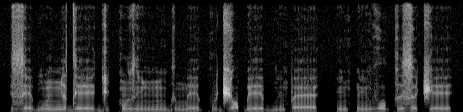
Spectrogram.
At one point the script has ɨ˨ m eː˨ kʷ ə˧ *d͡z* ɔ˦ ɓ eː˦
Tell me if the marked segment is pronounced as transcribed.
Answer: no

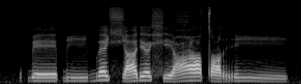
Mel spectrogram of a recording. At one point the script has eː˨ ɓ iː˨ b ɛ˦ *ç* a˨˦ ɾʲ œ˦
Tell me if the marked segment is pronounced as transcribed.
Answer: yes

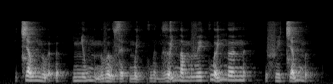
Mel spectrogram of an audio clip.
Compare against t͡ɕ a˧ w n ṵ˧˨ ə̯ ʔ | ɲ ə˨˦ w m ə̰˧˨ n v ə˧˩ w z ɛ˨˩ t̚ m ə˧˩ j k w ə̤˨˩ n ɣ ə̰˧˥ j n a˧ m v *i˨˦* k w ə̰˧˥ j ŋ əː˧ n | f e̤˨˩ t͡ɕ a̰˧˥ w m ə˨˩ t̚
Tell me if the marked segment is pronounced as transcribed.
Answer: no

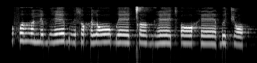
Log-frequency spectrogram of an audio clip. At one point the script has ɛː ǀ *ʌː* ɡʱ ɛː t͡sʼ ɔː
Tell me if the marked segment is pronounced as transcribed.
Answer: yes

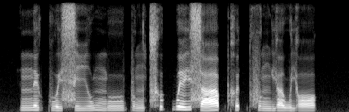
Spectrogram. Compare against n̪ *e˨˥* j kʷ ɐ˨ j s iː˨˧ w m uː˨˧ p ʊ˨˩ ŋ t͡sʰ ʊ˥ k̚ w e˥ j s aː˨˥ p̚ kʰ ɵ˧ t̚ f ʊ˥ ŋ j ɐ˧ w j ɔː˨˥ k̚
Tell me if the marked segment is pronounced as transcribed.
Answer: no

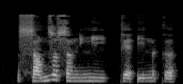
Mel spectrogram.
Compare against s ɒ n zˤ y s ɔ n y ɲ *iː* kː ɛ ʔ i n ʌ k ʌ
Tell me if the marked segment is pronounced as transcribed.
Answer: yes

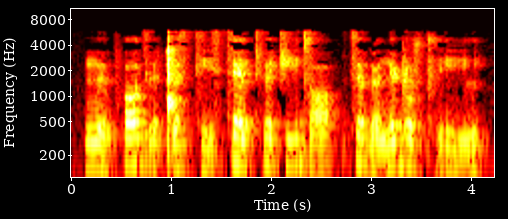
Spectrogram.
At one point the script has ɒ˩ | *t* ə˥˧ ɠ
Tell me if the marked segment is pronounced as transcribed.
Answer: no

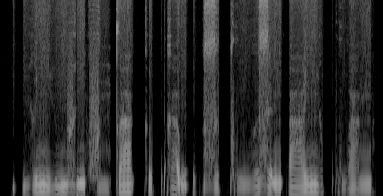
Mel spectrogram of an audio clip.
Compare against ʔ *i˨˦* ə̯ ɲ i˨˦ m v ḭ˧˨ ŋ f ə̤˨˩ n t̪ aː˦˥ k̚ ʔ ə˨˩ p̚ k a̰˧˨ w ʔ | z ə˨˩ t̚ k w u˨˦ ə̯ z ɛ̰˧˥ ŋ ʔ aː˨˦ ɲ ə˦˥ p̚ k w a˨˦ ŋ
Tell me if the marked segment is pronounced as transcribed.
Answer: yes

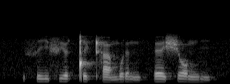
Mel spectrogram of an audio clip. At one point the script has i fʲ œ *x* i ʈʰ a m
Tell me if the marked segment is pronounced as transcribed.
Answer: no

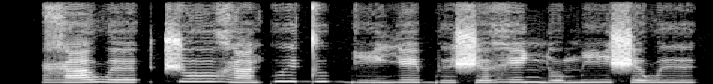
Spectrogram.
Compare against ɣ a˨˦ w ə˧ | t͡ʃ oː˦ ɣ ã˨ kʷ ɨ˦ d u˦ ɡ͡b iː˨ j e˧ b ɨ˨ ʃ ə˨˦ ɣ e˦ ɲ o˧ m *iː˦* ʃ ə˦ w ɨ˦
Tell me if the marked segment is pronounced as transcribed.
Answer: yes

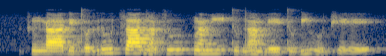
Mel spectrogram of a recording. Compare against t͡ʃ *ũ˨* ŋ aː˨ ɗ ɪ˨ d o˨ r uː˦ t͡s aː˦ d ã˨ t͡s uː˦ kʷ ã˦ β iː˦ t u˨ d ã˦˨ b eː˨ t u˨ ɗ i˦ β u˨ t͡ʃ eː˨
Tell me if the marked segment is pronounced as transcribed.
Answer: yes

